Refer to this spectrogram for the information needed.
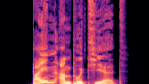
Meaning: having lost a leg due to an amputation
- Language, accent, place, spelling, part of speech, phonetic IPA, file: German, Germany, Berlin, beinamputiert, adjective, [ˈbaɪ̯nʔampuˌtiːɐ̯t], De-beinamputiert.ogg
